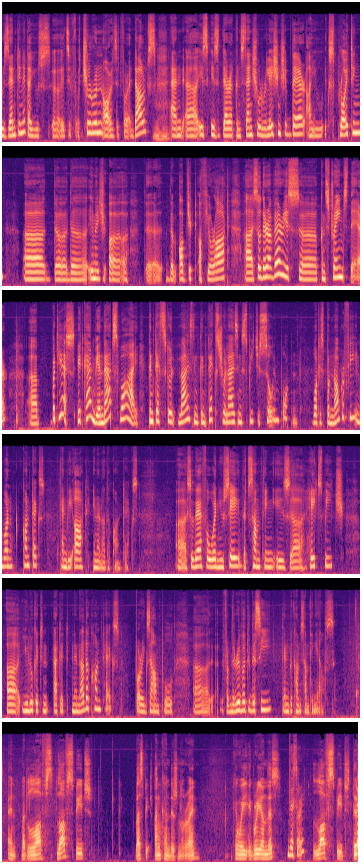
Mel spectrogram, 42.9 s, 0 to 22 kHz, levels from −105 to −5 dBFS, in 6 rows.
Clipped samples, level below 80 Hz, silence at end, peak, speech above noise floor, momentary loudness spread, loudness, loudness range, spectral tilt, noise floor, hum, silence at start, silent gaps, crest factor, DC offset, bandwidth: under 0.1%; -52 dBFS; 0 s; 0 dBFS; 32 dB; 11 LU; -17 LUFS; 5 LU; -4 dB/octave; -49 dBFS; none; 0 s; none; 16 dB; under 0.1%; 15.5 kHz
